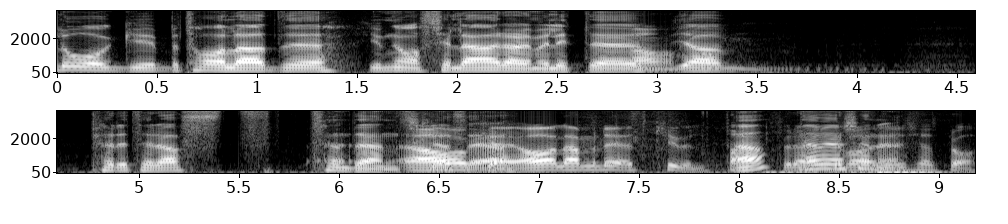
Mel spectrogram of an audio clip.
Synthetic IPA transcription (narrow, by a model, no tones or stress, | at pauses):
loːɡbɛt̪ʰɑːlad̪jʏmnɑːsɪəlæːɾaɾəmɛliːt̪əjɑ | pʰɛɾɛt̪ʰɛɾast̪ʰː | ɛnd̪ɛnskaaasɛ̰jːɛa̰ɑːnɛmɛnd̪ɛkʰʉ̟ːlt̪ʰːɑːfɛːmɛnjaɛnːəɛʃɛnsbɾɑ̰ː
